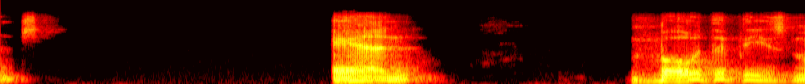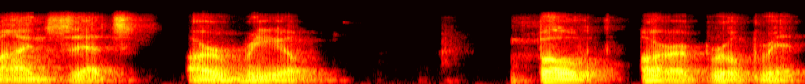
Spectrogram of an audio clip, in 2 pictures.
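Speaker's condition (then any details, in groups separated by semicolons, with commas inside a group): Laryngectomy; total laryngectomy, voice prosthesis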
